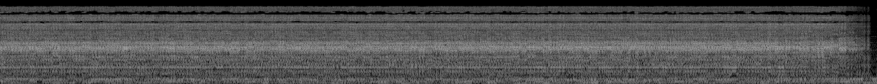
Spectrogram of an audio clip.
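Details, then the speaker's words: Open reduction and internal fixation of the fourth metacarpal fracture in a 30-year-old musician. Steady high buzzing whine of a powered drill (1.1 drill, 1.5 counter), then stopping, while drilling bone for lag screws. "So now I'm going to do the lag screws. This is 1.1 drill. It's moving. I'm going to drill with I'm going to drill with the 1.5 in the counter piece."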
